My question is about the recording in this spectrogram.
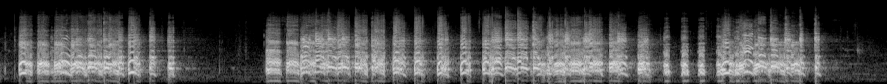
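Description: A flock of white domestic geese honking in rapid, overlapping calls. The honking comes in two bouts: a short one that stops just under two seconds in, then after a brief pause a longer one that stops about a second before the end.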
